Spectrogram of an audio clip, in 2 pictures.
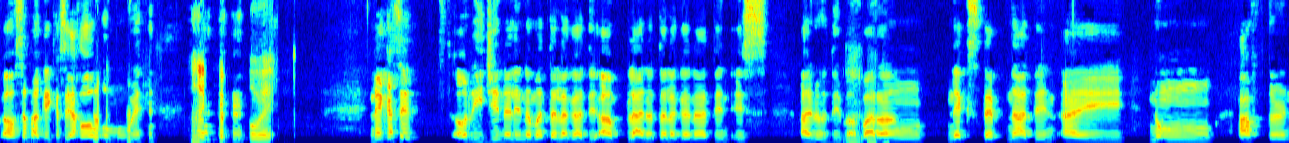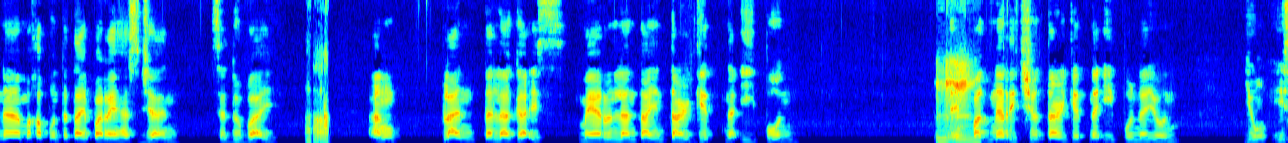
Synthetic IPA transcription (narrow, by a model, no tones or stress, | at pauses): ʔosɐbaːɡɐjkɐsɛʔɐko̞ʔʊmɐwwɛ | wɛ | nd̪ɛkɐsɛ | ʔoɾid͡ʒɪnɐlɪnɐmant̪ɐlɐɡad̪ɪʔɐŋplaːno̞t̪ɐlɐɡanaːt̪ɪnɪs | ʔɐno̞d̪ɪba̰paːɾɐŋ | nɛkst̪ɛp̚naːt̪ɪnɐj | nʊŋ | ʔaft̪ɛɹnɐmɐkɐpʊnt̪ɐt̪aːjopɐɾɛːhɐsd͡ʒan | sɐd̪ʊbaj | ʔɐŋ | plant̪ɐlɐɡaʔɪs | mɛːɾo̞nlɐŋt̪aːjoŋt̪aɹɡɛt̪̚nɐʔiːpon | d̪ɛnpɐɡ̚nɐɾit͡ʃoŋt̪aɹɡɛt̪̚nɐʔiːponːɐjon | jʊŋɪ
